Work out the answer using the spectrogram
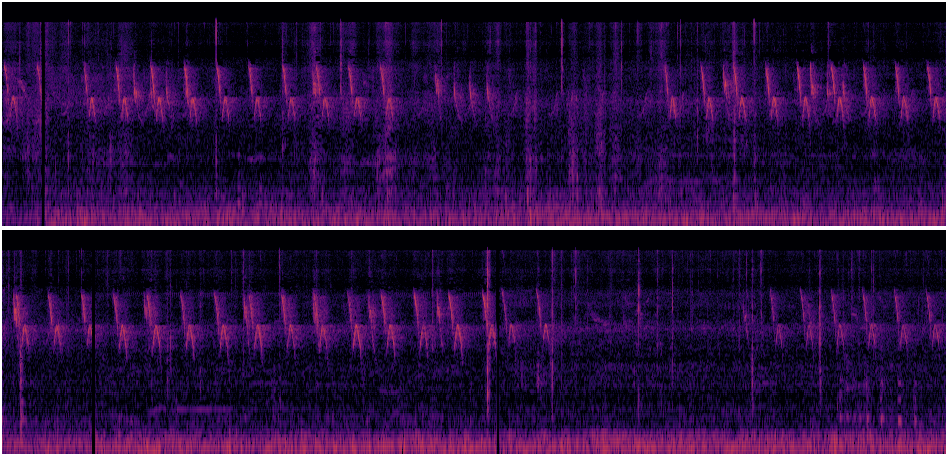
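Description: Small birds chirping rapidly, about four or five short high chirps a second with a few brief pauses, over a steady low rumble.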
